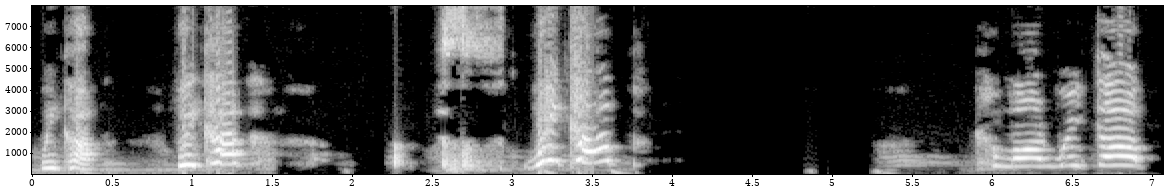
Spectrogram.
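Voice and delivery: building to a desperate scream; frantic shouting. Acted. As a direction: scream at them to wake. Desperately waking friend.

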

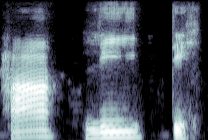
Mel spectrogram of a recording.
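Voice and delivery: "Ha, li, dicht" split into three beats; syllable by syllable. Shown as a demonstration. Teacher breaks the verb into syllables for students. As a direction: tap out each syllable of "Ha, li, dicht". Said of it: "three syllable".

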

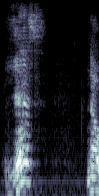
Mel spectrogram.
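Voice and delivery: usual speaking voice

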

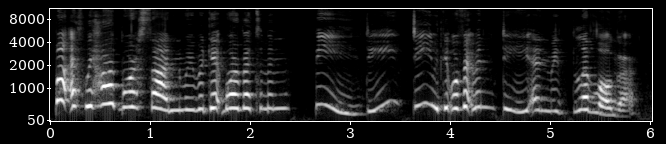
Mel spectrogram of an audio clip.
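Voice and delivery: bright high hopeful. Pretend. Sudden hopeful high pitch.

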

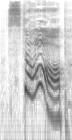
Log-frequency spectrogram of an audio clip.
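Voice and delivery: piercingly high, very loud command; shouting. A narrator's reading. Teacher to apples jumping on her, shouting. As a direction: shout it to halt an attack. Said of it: "she shouted".

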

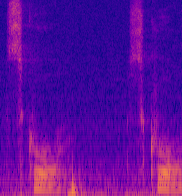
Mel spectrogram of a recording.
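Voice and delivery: "school" for skull, vowel rounded to U, "sku". Shown as a demonstration. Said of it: "các bạn có thể đọc âm này âm u cũng được". (đọc thành "school" với âm u)

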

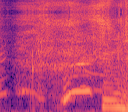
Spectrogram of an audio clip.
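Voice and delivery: squealing laugh; high burst of laughter. Real, not acted. Laughing at silly name.

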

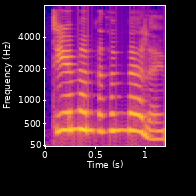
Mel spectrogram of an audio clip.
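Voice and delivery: high, loud, quick leading question; lightly voiced Varys, sly. A narrator's reading. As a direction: needle him with a knowing hint.

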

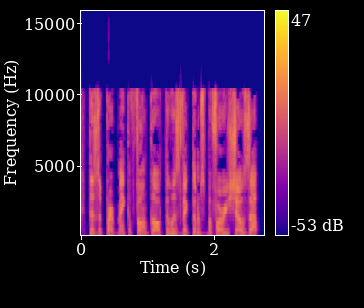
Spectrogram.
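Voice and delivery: high, rapid-fire reporter's question; prying newshound, quick and high-pitched; needling reporter. Acted.

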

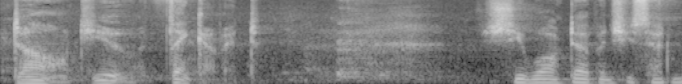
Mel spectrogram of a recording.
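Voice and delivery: ordinary delivery

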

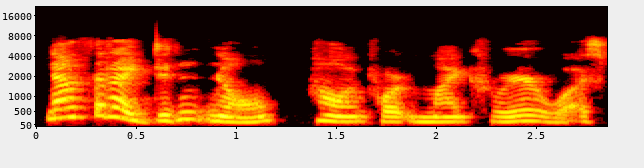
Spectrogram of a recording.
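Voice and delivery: ordinary talk, nothing marked

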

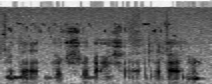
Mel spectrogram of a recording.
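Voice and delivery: quick hushed whisper; whispered plan while sneaking; fast whisper. Real, not acted. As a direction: slip the words out fast and unvoiced. Sneaking into a spot.

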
